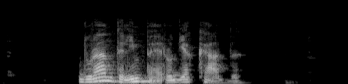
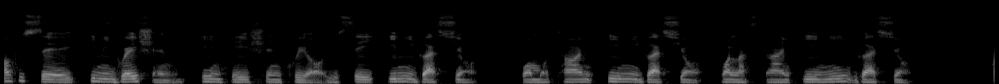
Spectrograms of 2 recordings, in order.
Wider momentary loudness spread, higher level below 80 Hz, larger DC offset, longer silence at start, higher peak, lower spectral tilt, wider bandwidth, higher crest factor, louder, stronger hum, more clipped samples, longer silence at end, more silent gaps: first, 14 LU vs 8 LU; first, -52 dBFS vs -68 dBFS; neither; first, 0.8 s vs 0.05 s; first, -4 dBFS vs -22 dBFS; first, -8 dB/octave vs -6.5 dB/octave; second, 8.6 kHz vs 11.5 kHz; about the same, 20 dB vs 18 dB; first, -20 LUFS vs -40 LUFS; neither; neither; first, 1.05 s vs 0.9 s; second, none vs 5.02-5.22 s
